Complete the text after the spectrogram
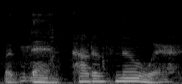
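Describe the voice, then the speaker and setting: A man reads a picture book aloud like a dad at story time. He goes slowly, stretching key words and moving his pitch around a lot. Some noise sits behind the voice. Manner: expressive, drawn-out emphasis. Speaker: father reading stories to a child.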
